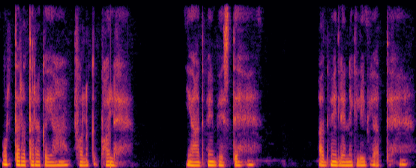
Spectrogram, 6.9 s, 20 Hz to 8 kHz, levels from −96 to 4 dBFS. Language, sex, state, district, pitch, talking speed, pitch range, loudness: Hindi, female, Chhattisgarh, Bastar, 170 Hz, 155 wpm, 165-185 Hz, -24 LUFS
